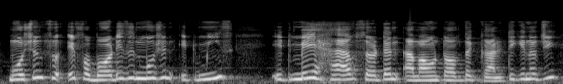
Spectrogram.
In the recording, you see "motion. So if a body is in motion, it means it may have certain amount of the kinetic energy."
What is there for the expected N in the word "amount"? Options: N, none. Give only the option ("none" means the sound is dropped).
N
